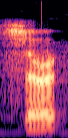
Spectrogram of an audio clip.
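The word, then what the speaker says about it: Cyr: I believe it's pronounced sir of Westport, Connecticut.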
